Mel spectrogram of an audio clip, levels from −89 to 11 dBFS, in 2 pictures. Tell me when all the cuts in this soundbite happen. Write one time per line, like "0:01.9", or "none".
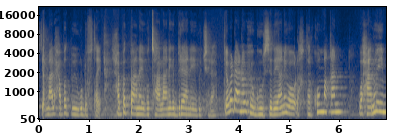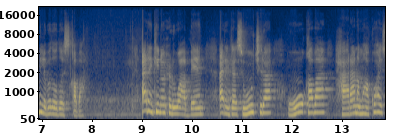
0:01.4
0:03.5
